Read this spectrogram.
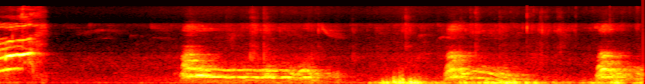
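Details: Bull Terrier. A Bull Terrier opens with a short, high, rising whine. It follows with longer, moaning, talk-like sounds rather than sharp barks, separated by pauses and soft low rumbles.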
